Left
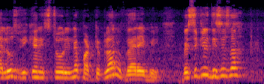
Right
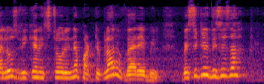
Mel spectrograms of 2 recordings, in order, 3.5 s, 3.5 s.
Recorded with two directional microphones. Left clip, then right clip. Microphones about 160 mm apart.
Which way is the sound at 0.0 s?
55° right (ahead or behind).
